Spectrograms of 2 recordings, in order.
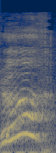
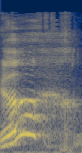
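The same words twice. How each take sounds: First: High, squeaky groan of disgust; a cringing high-pitched ugh at the fan service; short squeaked ugh of distaste. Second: Loud, high, squeaky ugh; a cringing ugh, pushed harder this time; sharp high-pitched groan of distaste; louder disgusted groan. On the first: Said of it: "there's a couple things where I'm like". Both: Retold or imitated.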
